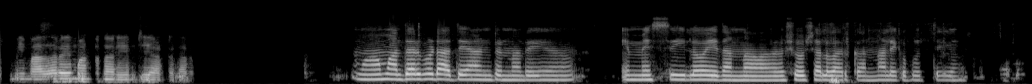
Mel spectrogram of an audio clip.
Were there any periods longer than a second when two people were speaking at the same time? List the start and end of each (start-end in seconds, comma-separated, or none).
none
